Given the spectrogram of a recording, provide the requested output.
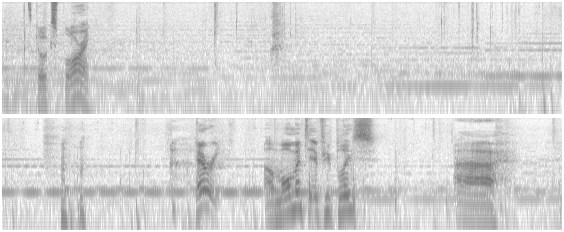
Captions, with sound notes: ...let’s go exploring! (laugh) Harry! A moment, if you please. Uh...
